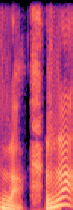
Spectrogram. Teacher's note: बार खुलता है यथा बोलो रा र जीभ क्या होती है जीव की जो नोक होती है दो तीन बार इधर उधर खुलती है बंद होती है एक तरीके से टकराती है ठीक है जैसे रा रा आपका · मुख द्वार जीभ की नोक से शीघ्र ही बंद होता है और 2-3 बार खुलता है। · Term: लुंठित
